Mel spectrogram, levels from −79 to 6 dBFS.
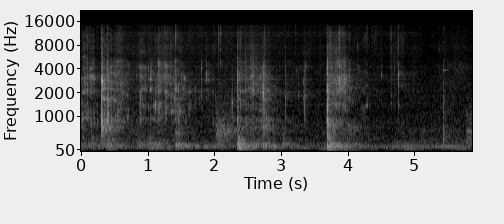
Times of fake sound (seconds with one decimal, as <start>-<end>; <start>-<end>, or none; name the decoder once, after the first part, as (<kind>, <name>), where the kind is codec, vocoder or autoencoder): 0.5-4.0 (codec, DAC); 4.4-5.1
